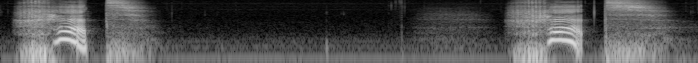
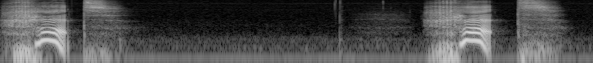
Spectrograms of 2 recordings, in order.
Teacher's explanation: Now in English, we tend to put our tongue up to the top of the roof of our mouth. In Hebrew, you're going to have to get the tongue coming farther back, and the sound is actually made in the beginning of the throat. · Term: guttural sound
